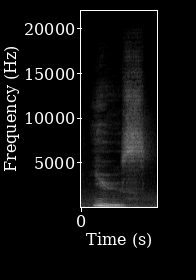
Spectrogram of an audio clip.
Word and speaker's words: use: and that's just because these types of sounds tend to get weaker when they are at the very end of a word so you can think of it as more of a 50 50 between a z sound and a s sound use but i don't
